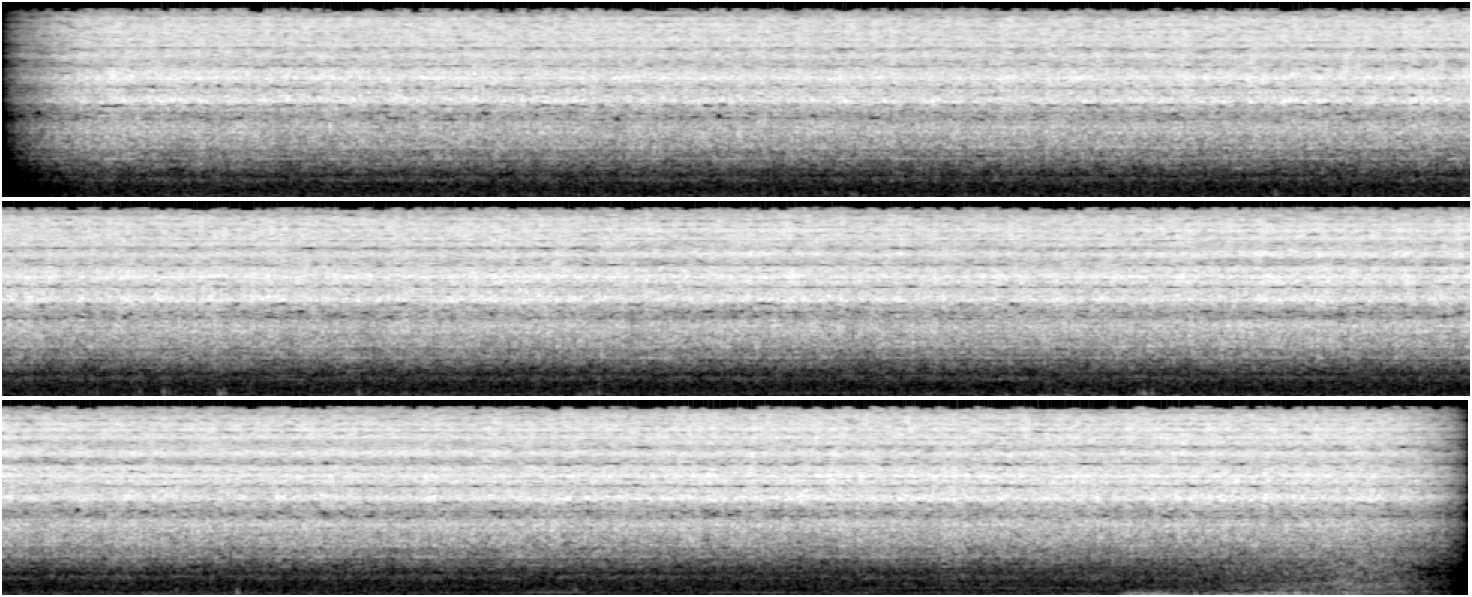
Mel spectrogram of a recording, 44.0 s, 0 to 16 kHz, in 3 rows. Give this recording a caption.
catch pit 221210
22.12.2010: about 00.20. crossroads of Rozana and Gorna Wilda Streets in Poznan. the sound from the hidden catch pit.
catch-pit, field-recording, noise, poland, poznan, street, swoosh, water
